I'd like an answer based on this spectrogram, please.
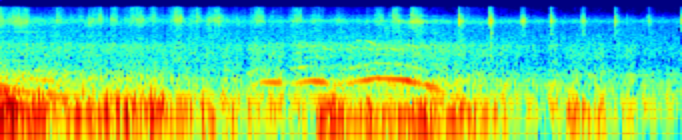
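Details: Central Asian Shepherd (alabai) puppy at a breeder, described as lazy and liking to talk, gives a drawn-out whine that wavers and then rises and falls in one arched note, over low rumbling background noise.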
